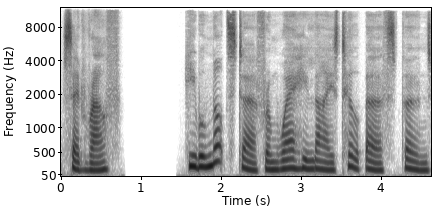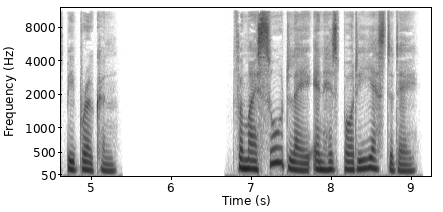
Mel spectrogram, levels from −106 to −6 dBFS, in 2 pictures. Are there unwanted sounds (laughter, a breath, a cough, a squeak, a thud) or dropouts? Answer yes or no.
no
